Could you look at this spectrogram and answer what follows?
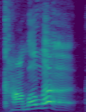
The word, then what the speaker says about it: Kamala: That's how you say her name. It's Kamala. I mean, to me, it rolls off a little easier.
